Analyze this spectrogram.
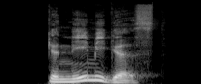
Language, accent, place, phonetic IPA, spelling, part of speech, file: German, Germany, Berlin, [ɡəˈneːmɪɡəst], genehmigest, verb, De-genehmigest.ogg
- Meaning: second-person singular subjunctive I of genehmigen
